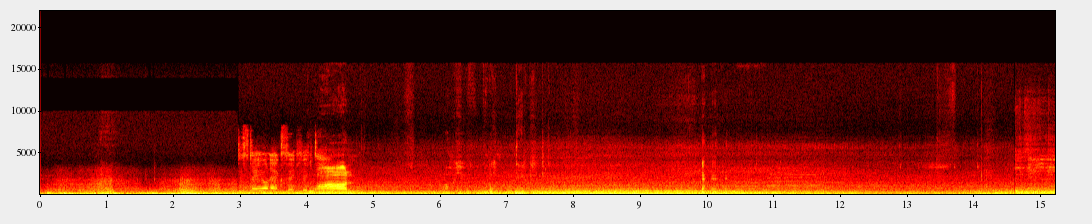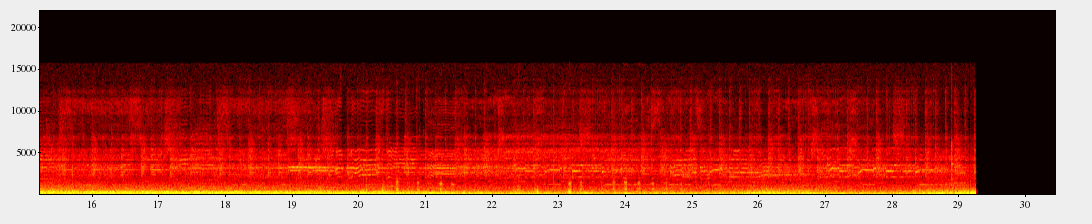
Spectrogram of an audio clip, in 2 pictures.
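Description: Radio music and voices playing inside a car, over the low rumble of the engine and road noise. The sound changes character about halfway through and cuts off abruptly just before the end.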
